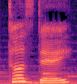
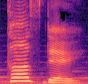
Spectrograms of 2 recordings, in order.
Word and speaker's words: Thursday: wednesday wednesday thursday thursday when you say thursday you have to put your tongue in between your teeth thursday friday friday saturday saturday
